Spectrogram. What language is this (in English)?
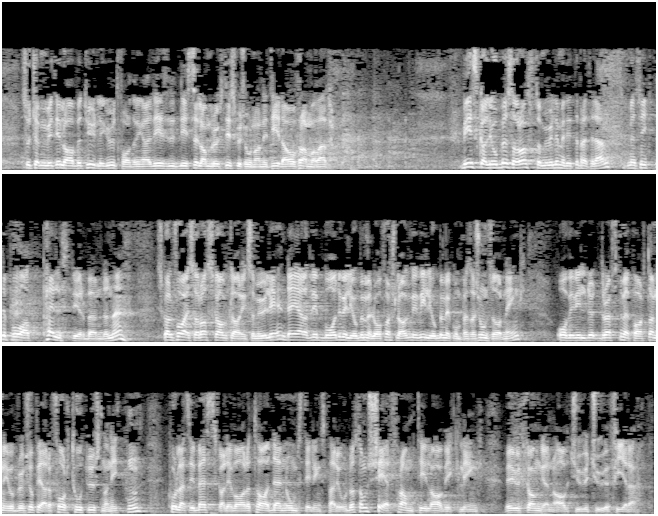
Norwegian Nynorsk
